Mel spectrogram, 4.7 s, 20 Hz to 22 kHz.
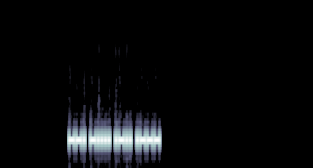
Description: Morse code, heard as a keyed tone, about 42 wpm, 700 Hz. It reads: G6LJ
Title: DXCC-100 Call Signs - 4 Characters - Repeated 3x - 45wpm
